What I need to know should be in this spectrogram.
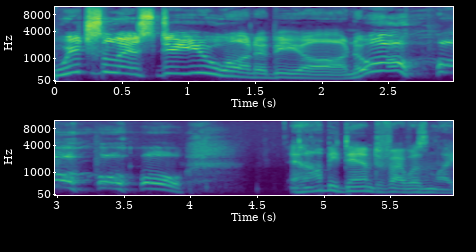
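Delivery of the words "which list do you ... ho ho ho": put-on jolly old fat man voice, higher. Retelling how Santa Claus caught him sneaking downstairs: imitating Santa Claus. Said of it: "And he goes".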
